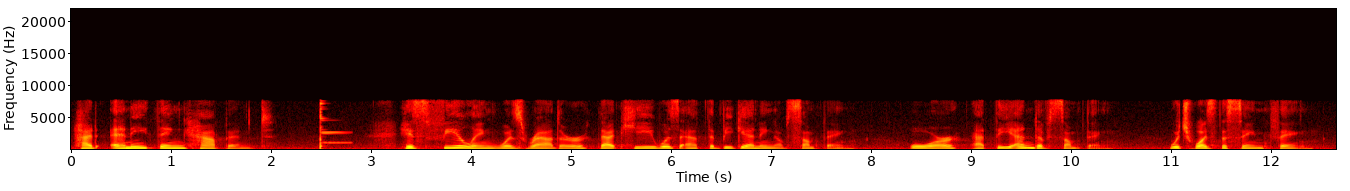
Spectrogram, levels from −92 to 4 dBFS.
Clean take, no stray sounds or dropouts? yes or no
no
